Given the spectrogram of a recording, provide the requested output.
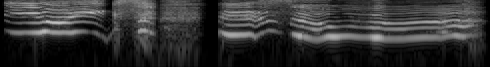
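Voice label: Voice encounter fear; yuna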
